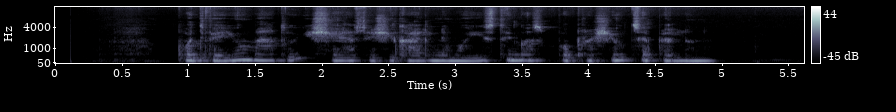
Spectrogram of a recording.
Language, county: Lithuanian, Marijampolė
